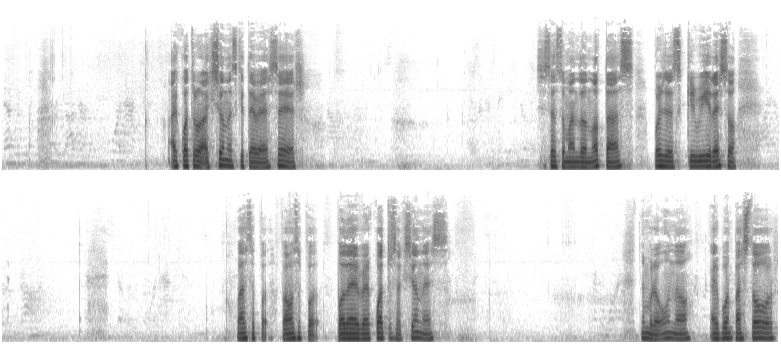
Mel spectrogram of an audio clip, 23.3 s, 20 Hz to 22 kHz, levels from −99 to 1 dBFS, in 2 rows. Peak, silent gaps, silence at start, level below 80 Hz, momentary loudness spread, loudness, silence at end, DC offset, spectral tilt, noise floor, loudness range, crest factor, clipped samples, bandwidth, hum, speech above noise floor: -8 dBFS; none; 2.5 s; -64 dBFS; 11 LU; -28 LUFS; 0.05 s; under 0.1%; -6 dB/octave; -75 dBFS; 10 LU; 22 dB; under 0.1%; 12 kHz; none; 49 dB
